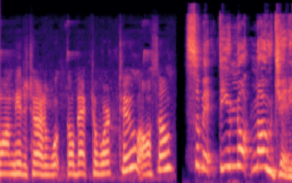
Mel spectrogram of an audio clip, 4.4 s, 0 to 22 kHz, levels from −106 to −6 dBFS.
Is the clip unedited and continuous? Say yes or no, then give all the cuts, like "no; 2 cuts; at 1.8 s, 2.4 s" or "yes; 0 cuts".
yes; 0 cuts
